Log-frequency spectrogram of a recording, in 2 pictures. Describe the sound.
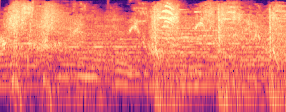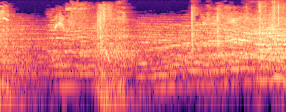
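Wizard spells clash in a dueling scene from a Hogwarts video game trailer: loud, dense bursts of crashing blasts and impacts follow one another without pause over a continuous roaring bed.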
